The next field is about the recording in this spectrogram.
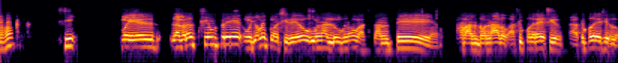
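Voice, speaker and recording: Here is a man with an unremarkable speaking voice and fairly high pitch. He keeps a moderate pace, very even loudness and lively intonation. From Mexico, Celaya, Guanajuato. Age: 30s. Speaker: lawyer and teacher. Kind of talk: interview.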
